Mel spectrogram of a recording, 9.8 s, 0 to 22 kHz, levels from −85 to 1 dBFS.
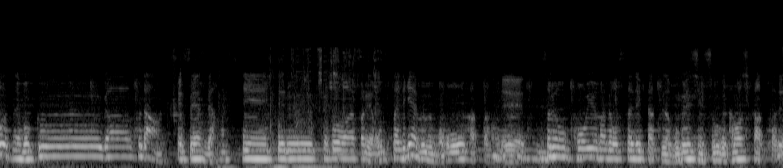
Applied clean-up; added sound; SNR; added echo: neural separator model SepFormer DNS4.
